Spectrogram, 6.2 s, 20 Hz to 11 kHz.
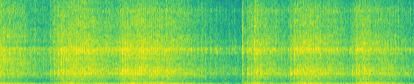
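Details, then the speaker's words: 2004 Polaris Ranger 6x6 after engine work. It idles steadily with no more knock, but each throttle blip swells, then bogs and falls back at higher RPM. Hesitation at high RPM; owner suspects the carburettor needle is set wrong. "Doesn't want anything in that upper RPM range, though."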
